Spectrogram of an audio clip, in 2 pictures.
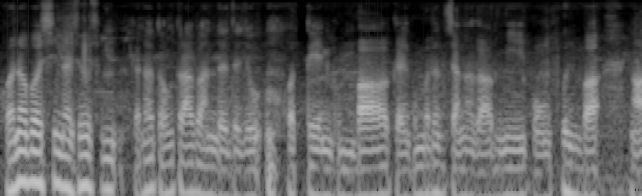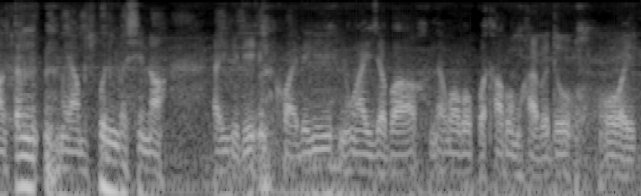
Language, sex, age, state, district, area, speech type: Manipuri, male, 45-60, Manipur, Kakching, rural, spontaneous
